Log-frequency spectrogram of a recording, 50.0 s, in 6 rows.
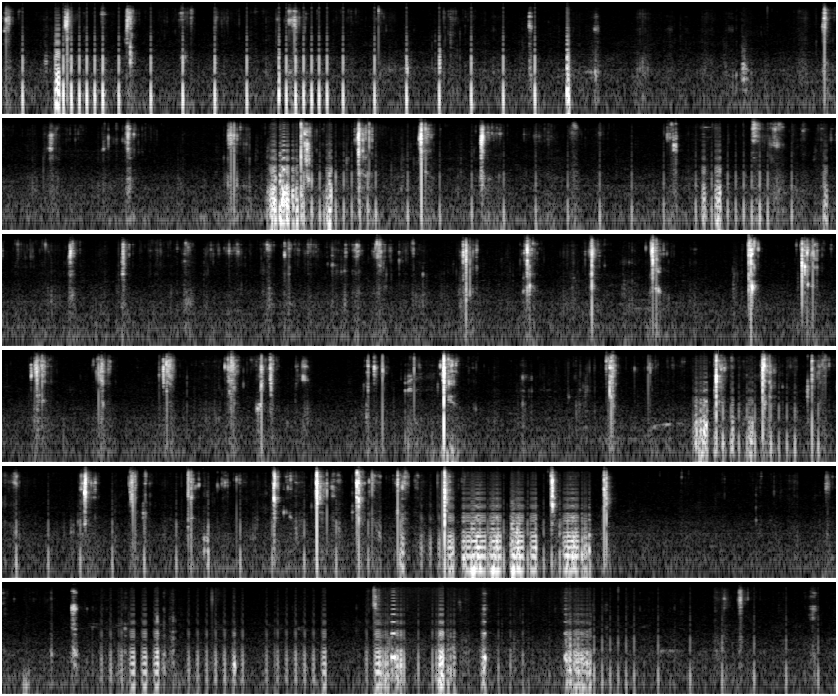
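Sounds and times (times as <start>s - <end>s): chewing with wet mouth clicks: 0.0s - 7.1s, 15.0s - 23.4s, 24.0s - 39.5s
crunching bite of fried food: 24.1s - 29.7s, 32.0s - 39.5s.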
